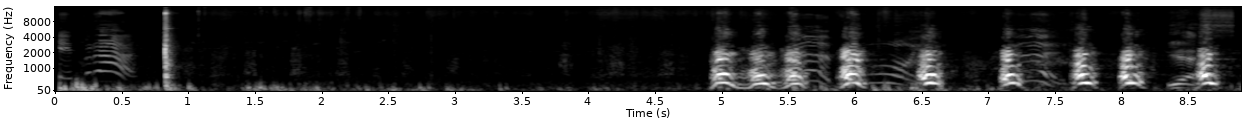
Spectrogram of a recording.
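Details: A Doberman during IPO-style hold and bark training; after a few quieter sounds and a man's voice early, a run of loud, evenly spaced deep barks, about two per second, over the last four seconds.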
